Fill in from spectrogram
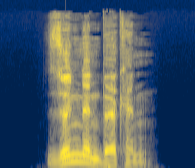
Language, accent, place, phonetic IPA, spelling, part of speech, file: German, Germany, Berlin, [ˈzʏndn̩ˌbœkn̩], Sündenböcken, noun, De-Sündenböcken.ogg
- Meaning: dative plural of Sündenbock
